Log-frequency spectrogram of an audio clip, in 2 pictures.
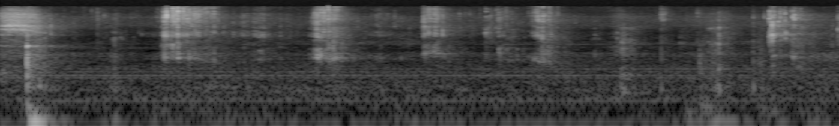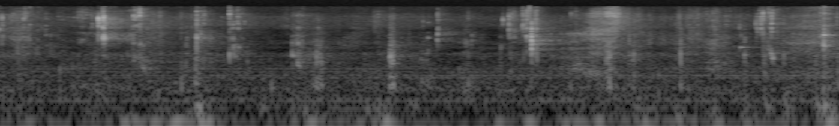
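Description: Crunching bites and chewing of crispy Jollibee Chickenjoy fried chicken skin, a string of sharp crackles at uneven intervals, the loudest bite just at the start.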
